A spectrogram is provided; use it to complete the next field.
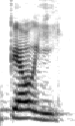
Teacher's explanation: Porque Piauí é uma oxítona. A sílaba tônica é a última. Por isso que ele recebeu o acento.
